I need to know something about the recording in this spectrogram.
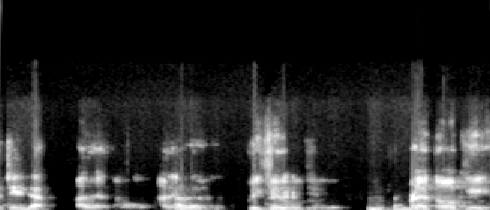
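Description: Men talking over a video-call link in short phrases with brief pauses between them.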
